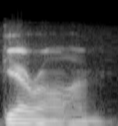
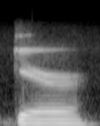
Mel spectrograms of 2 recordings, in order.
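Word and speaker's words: Goreng: It's not Garon, but it's Gorang.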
